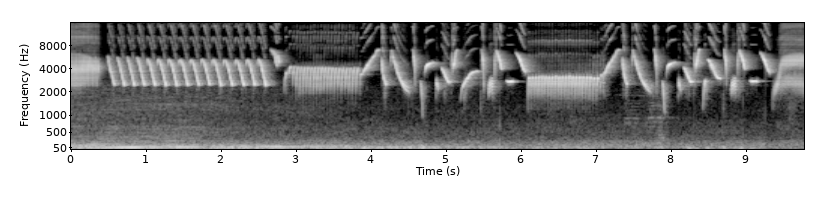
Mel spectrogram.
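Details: Canary in full song with special phrasing, meant to make other canaries answer: a fast even trill of rising notes, a steady buzzy roll, then repeated looping whistled sweeps and another sustained roll over faint low hum.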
